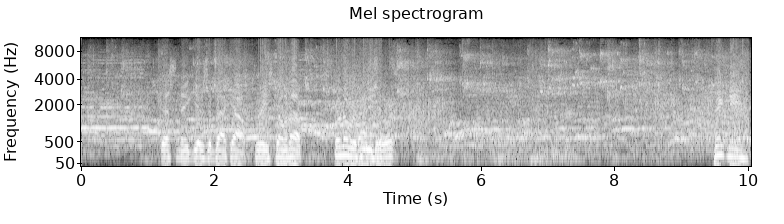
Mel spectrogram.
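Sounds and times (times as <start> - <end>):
crowd and player voices: 0.0 - 10.0.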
